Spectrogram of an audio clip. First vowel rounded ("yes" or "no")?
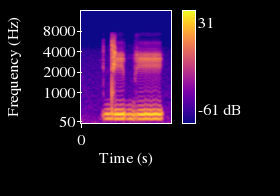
no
